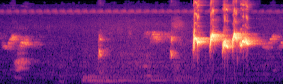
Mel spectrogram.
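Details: Red-whiskered bulbul song, a recording meant as a decoy or to excite caged bulbuls: a few soft, scattered whistled notes, then a loud burst of rapid, rich warbled notes lasting under a second.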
